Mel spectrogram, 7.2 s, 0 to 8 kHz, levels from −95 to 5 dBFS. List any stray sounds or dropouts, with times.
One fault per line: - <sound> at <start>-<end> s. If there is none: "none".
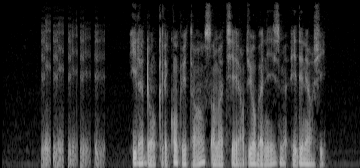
- laugh at 0.8-2.1 s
